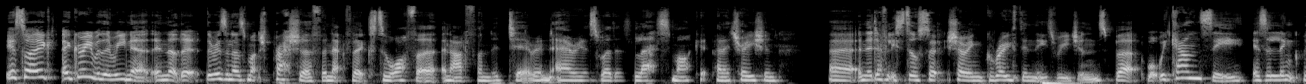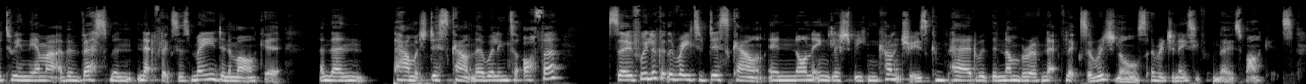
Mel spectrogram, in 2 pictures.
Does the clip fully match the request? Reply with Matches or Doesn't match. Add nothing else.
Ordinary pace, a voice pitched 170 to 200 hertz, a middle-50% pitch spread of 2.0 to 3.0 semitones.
Doesn't match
